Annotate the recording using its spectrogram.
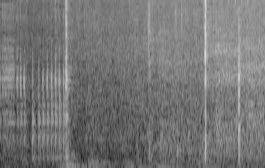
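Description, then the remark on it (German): A door eases open with a soft, drawn-out creak, followed by several quiet latch clicks and knocks as it is carefully closed, all faint with no voices. “Diese verdammte Tür. Sie leise zu öffnen und wieder zu schließen ist die größte Herausforderung für Miggy.”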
